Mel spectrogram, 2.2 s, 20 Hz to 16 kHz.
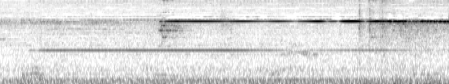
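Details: Used Toshiba 14,000 BTU inverter portable air conditioner with heat, opened up, powered on in startup mode: low steady hum with buzzy vibration; owner thinks a bent part at the back is vibrating.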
